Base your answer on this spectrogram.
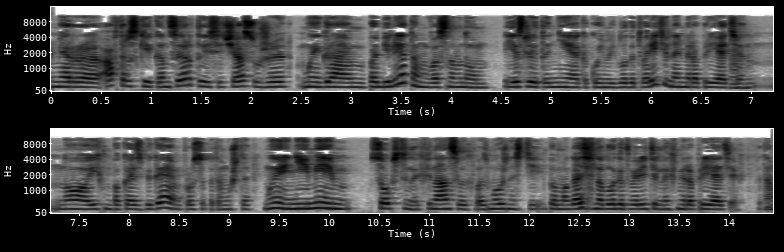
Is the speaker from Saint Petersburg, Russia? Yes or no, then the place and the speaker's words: no; Taganrog, Rostov Oblast, Russia; я из Таганрога, а Таганрог, он город на самом деле очень такой многонациональный получается, не только потому, что он южный, потому что изначально это греческая провинция была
